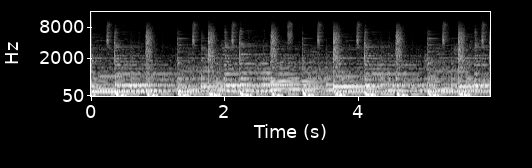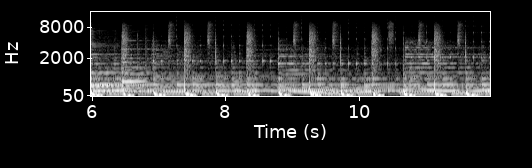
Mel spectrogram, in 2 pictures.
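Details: Steady plucked guitar and electronic beat music playing throughout, with no animal voice present.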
